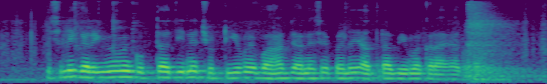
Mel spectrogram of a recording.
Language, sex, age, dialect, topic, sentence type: Hindi, male, 60-100, Kanauji Braj Bhasha, banking, statement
